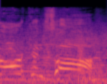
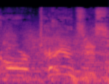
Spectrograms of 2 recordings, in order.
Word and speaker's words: Arkansas: Send him back to Arkansas! It's pronounced Arkansas, you idiot!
